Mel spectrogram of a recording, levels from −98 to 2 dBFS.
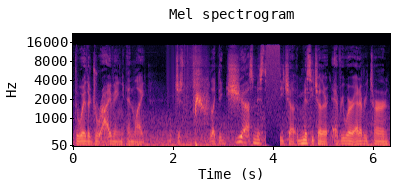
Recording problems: electrical hum; noticeable; throughout; 60 Hz, 20 dB below the speech
crackling; faint; at 2 s; 25 dB below the speech
audio cutting out; filled with static; at 4 s

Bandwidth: 14.5 kHz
